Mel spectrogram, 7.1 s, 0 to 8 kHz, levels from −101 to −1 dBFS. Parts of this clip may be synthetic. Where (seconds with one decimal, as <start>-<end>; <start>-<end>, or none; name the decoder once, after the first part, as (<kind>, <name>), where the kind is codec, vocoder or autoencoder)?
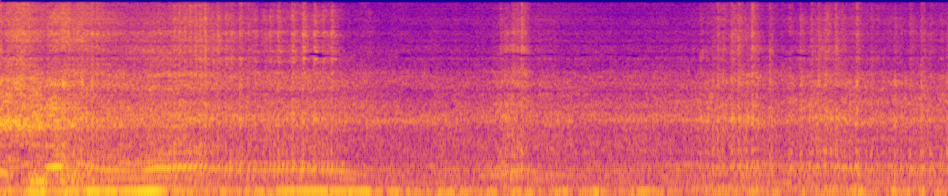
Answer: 0.0-1.9 (codec, DAC); 3.0-7.1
